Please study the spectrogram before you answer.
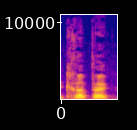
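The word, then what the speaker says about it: Kroepoek: Bier und Limo war dabei und dann noch so diese Kröpöck Krabbenchips. – Ja, ich glaube, das ist holländisch und da wird OE als U ausgesprochen, deswegen habe ich Kröpöck.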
